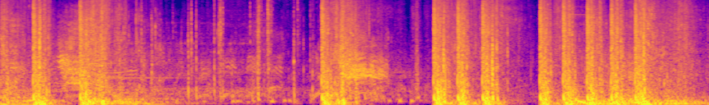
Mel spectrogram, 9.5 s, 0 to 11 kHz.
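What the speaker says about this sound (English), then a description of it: "Crystal traces, so it's shooting crystals" Bursts of weapon fire with crystal tracer effects in Black Ops 6, loud repeated volleys with brief pauses between, mixed with glassy shattering impacts.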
